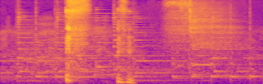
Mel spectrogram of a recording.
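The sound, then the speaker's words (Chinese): A man coughs from outside a curtain beside a halted carriage on a busy evening street: a sharp single cough, then a doubled one a moment later, short and fairly quiet against a low background murmur. “令程佑在帘外咳嗽两声”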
